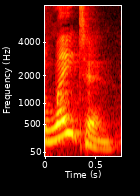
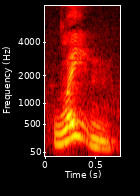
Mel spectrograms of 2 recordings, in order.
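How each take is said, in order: First: The middle T sound is clearly pronounced. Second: The middle T sound is dropped.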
